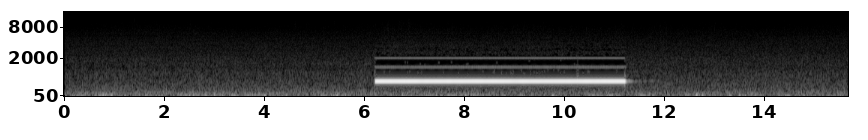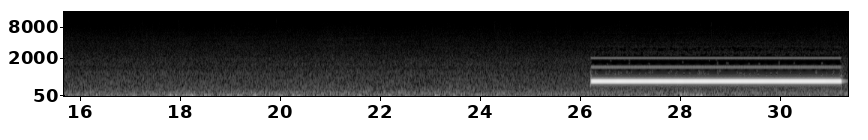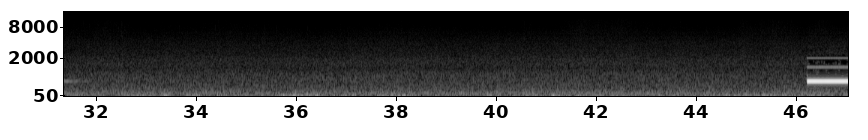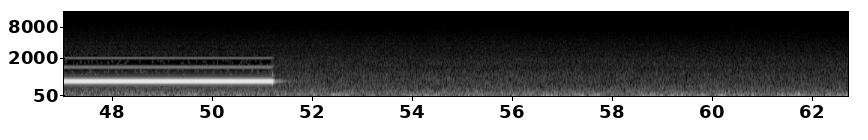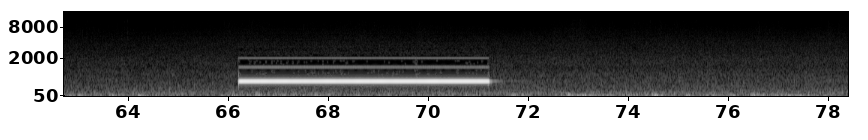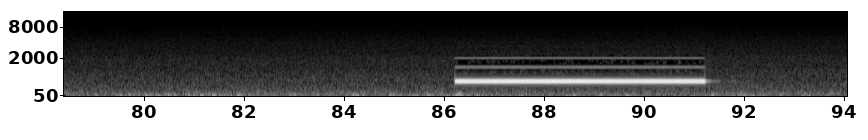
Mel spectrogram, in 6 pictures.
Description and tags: Fog Signal, recorded with Zoom H1.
